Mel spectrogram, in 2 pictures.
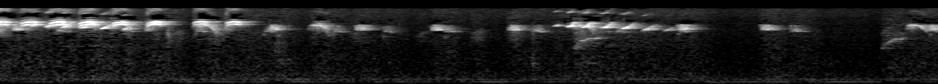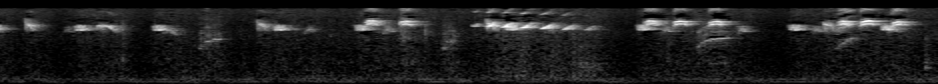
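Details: Pet finches in a cage heard in the morning; steady stream of short, high, clipped chirps in irregular clusters, roughly three a second, over a soft constant hum.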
